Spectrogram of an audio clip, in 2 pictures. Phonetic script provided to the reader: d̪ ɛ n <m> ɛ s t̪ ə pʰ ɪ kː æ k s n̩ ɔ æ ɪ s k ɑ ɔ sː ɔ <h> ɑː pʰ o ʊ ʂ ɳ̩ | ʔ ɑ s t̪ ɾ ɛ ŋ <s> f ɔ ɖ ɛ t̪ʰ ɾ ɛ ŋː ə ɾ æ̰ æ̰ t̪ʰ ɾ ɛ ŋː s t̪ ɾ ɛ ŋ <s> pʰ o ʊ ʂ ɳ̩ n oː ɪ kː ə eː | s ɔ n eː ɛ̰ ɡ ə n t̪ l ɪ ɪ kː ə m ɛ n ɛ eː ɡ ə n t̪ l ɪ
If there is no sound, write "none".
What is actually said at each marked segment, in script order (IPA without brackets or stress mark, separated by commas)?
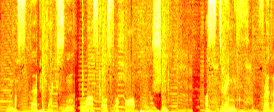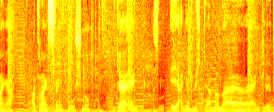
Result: b, h, θ, θ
